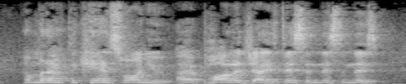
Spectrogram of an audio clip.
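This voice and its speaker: A man talks at a very fast pace in a high voice with an animated tone. Noticeable background noise and audible room echo surround him. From Dominican heritage. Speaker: podcast co-host. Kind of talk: casual chat.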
